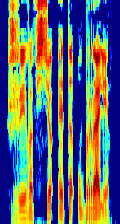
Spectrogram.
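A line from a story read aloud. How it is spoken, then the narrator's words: Growled. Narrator (Russian): прорычал Станислав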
